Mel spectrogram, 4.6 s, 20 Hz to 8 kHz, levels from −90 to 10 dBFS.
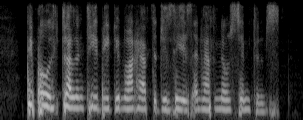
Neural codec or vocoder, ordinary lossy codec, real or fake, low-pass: codec, 24 kHz, 1.5 kbps, HILCodec; Opus, 32 kbps; fake; 7.2 kHz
